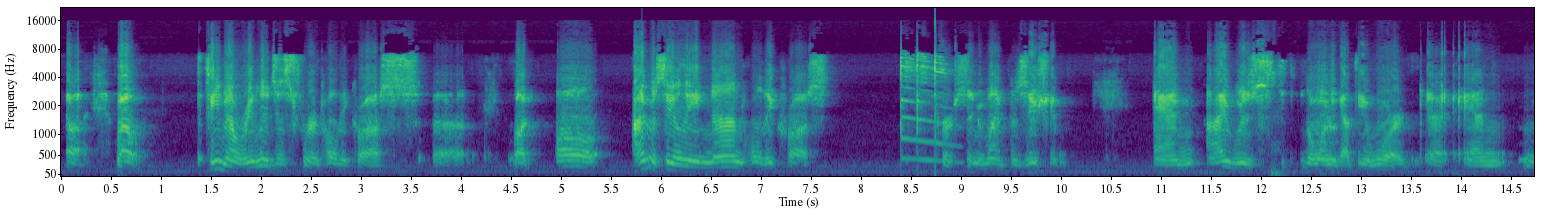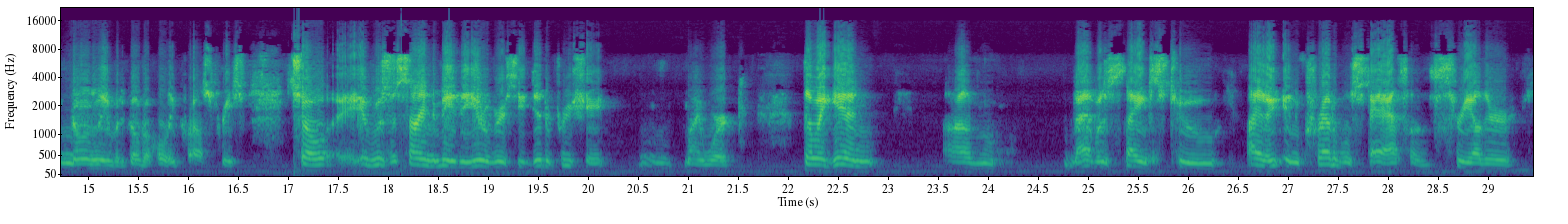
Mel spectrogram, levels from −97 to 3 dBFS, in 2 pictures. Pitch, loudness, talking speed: 325 Hz, -19 LUFS, 135 wpm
